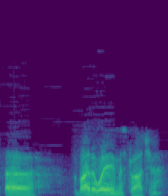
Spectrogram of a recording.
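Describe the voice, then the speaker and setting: An actor playing a middle-aged, businesslike police inspector, clipped and probing, in a 1940s radio thriller. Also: male voice, low-pitched, moderate pace, slight background noise, lightly acted. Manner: clipped, matter-of-fact questioning. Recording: muffled old radio broadcast with music.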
